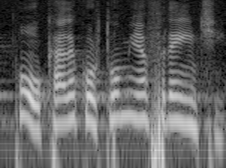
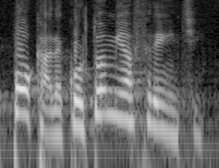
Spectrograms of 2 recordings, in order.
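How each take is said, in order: First: It is said in a calm, neutral tone. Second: It is said in an angry, emotional tone. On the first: The annoyance is noted without passing on negative energy. The speaker calls it right. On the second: Negative emotion is thrown at others. The speaker calls it wrong.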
